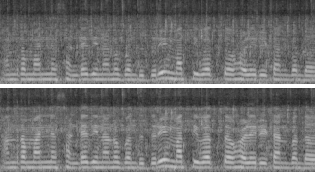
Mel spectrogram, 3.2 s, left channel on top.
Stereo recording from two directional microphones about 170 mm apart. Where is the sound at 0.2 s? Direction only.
5° left (ahead or behind).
